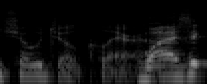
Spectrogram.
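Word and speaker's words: Shugo Chara: watched it shjo CL shoar I think is how it's pronounced Shugo Shugo Cara for some reason in my head it has always been shjo Clara why is it called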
